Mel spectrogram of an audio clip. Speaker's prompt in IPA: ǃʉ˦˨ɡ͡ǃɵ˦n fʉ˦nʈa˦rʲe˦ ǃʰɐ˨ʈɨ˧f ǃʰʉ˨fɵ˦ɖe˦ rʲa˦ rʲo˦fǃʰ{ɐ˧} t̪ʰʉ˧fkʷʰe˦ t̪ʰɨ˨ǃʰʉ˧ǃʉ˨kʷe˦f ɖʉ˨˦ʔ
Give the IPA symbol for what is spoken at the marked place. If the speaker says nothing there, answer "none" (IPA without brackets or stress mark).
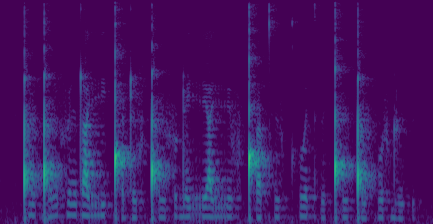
ɐ˧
